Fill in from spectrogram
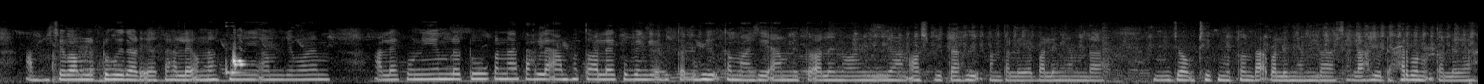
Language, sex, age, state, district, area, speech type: Santali, female, 18-30, West Bengal, Malda, rural, spontaneous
